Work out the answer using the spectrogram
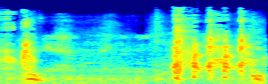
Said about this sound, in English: It's quite difficult to cut coughs out with the background noise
